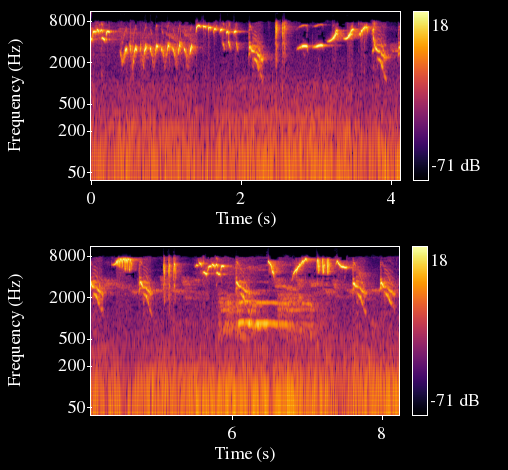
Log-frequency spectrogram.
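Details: A hill blue flycatcher (Cyornis whitei) sings loud, high whistled phrases with rapid trills and sweeping slurred notes in a fast, varied stream, used as a lure and master recording to teach other birds.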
